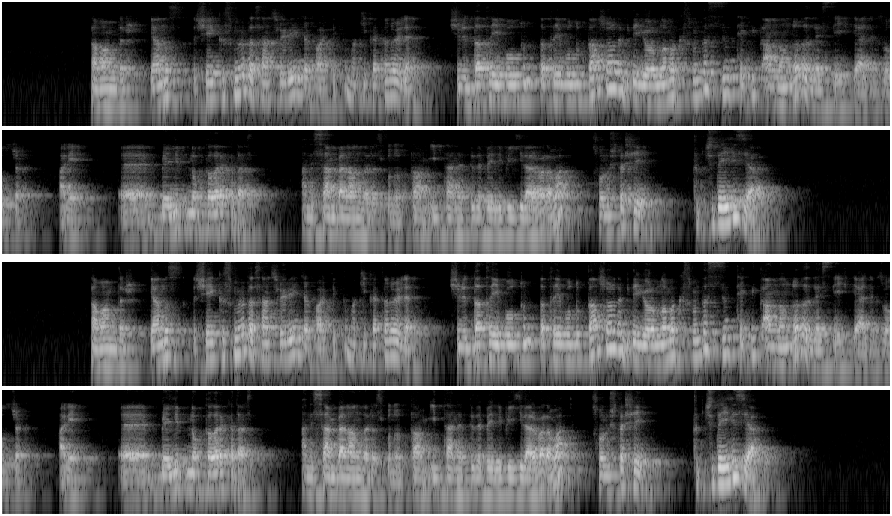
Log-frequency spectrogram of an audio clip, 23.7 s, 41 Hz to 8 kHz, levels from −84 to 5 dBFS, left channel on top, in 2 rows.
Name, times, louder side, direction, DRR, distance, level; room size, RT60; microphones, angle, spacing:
voice 1, 1.2-5.5 6.0-12.2 12.6-12.9 13.4-15.2 15.8-19.4 19.8-20.5 21.1-22.0, right 2 dB, 40° right, 4 dB, 1.2 m, -22 dB
17.0 x 9.8 x 2.8 m, 0.72 s
head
